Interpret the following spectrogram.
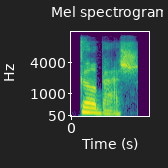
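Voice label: "kurbash", Indian English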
